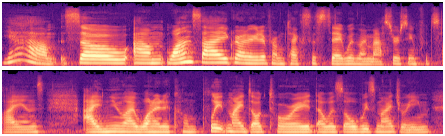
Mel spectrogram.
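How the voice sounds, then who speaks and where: In a Spanish accent, a woman speaks at a moderate pace with a fairly low pitch. Her pitch varies in an ordinary way, and the recording is very clean with a silent background. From Mexico, Querétaro. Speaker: doctoral student. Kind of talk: interview. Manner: hesitant, many fillers.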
